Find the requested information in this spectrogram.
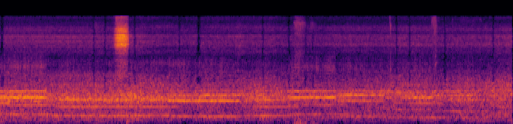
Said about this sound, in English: I looked up a video of one of like Japanese musical road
